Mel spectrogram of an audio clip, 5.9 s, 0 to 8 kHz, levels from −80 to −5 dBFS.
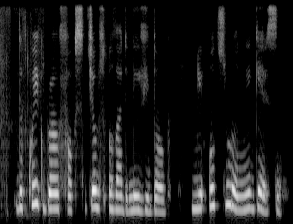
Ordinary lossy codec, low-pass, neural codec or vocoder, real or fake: none; 7.2 kHz; codec, 16 kHz, 2 kbps, X-Codec, HuBERT features, trained on balanced general audio; fake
